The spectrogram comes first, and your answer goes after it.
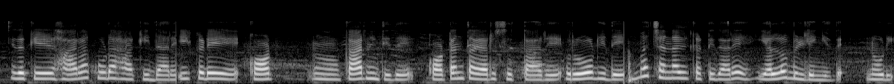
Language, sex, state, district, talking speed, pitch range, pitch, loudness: Kannada, male, Karnataka, Dharwad, 120 wpm, 230-270 Hz, 250 Hz, -15 LUFS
